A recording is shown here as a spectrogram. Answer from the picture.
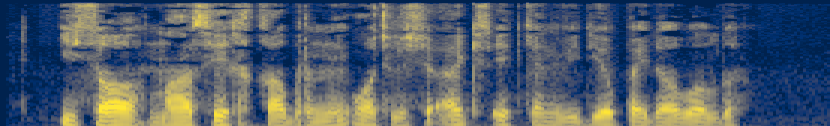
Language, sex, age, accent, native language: Uzbek, male, 19-29, Namangan, Uzbek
